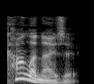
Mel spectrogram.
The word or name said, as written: colonizer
